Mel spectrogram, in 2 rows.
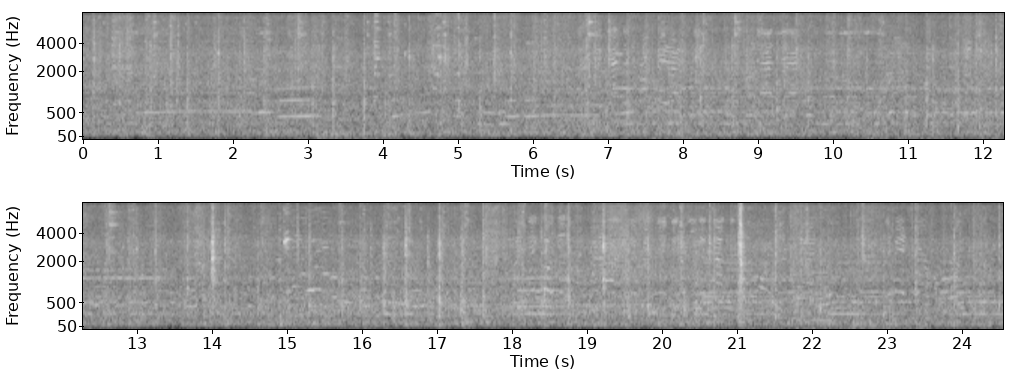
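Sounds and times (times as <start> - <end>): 
1930s steam locomotive running: 0.0 - 24.5
wheels clattering: 0.0 - 24.5
people talking: 4.0 - 24.5.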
